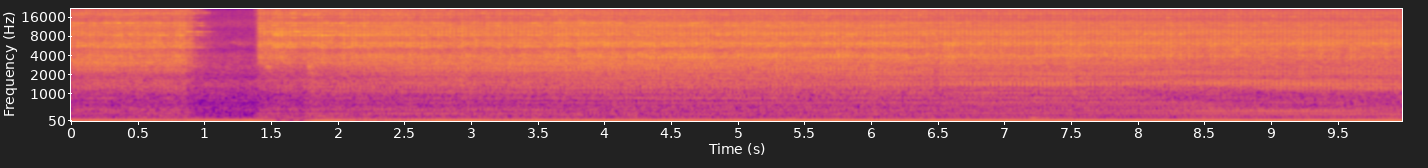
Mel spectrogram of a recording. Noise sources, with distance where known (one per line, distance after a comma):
jackhammer, near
